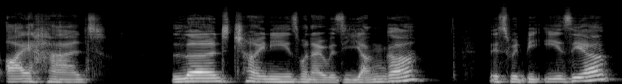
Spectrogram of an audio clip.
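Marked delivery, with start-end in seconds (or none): none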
